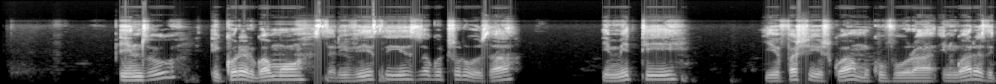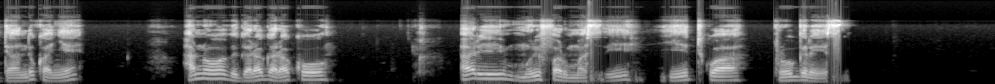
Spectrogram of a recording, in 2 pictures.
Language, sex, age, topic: Kinyarwanda, male, 25-35, health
